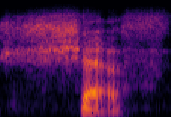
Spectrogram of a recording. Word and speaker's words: chef: represents this right so like the ch in english like the word chef is spelled with ch but it's an sh sound it's one of the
